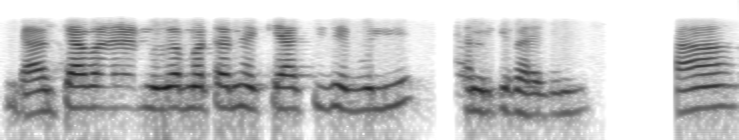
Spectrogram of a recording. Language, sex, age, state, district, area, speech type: Hindi, female, 45-60, Bihar, Vaishali, rural, conversation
